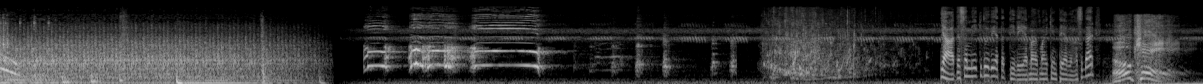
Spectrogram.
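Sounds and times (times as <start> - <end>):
rooster crowing: 3.5 - 7.5.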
